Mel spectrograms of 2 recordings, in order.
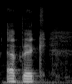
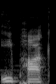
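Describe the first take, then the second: First: The second syllable sounds like 'ick'. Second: The second syllable sounds like 'ock'. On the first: This is the usual American pronunciation. "in most of the United States it's pronounced Epic" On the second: This is the British-influenced family pronunciation. "they taught me to pronounce it Epoch"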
